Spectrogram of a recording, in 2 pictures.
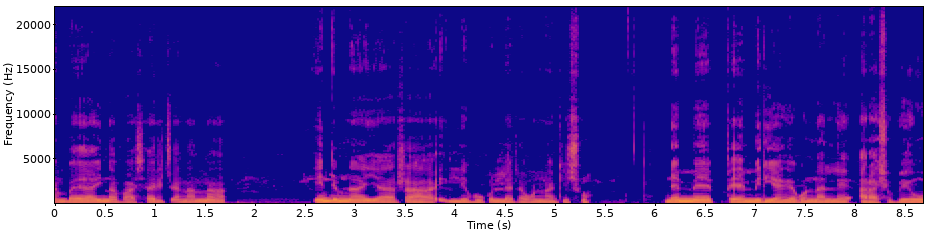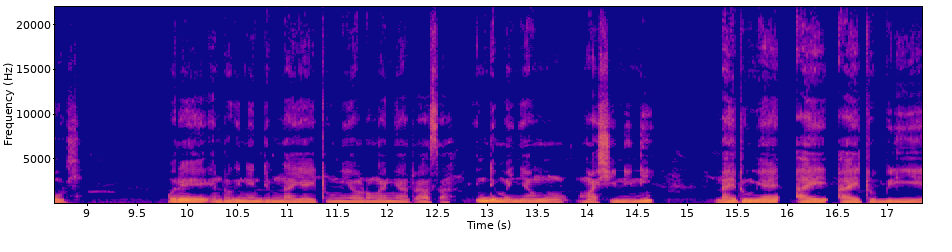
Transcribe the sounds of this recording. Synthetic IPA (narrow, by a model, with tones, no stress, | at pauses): ɛ˨mba˦jai˦na˨pa˨ʃaɾi˨t͡ʃɛ˨nana | i˦ndi˦m̩˦naja˨ta˦i˦le˦pu˦ku˨lɛta˨ku˨naki˦ʃu˦ | nɛmɛ˦pɛmi˦ɾi˦a˦kɛku˦nalɛa˦ɾa˨ʃu˨pɛ˦oki̥˨ | u˦ɾeḭ˨ndo˦ki˦ni˦ndi˦m̩˦na˦ja˦i˨tumi˦alo˦ŋa˦nia˨tasa˦ | i˦ndi˦ma˨ɲa˦ŋo˨ma˨ʃi˨ni˨ni˦ | na˨i˦tu˨mi˨a˦a˦a˦i˨tu˨ɓi˨ɺi˨jɛ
